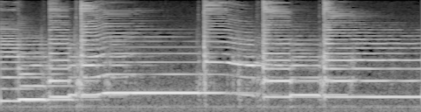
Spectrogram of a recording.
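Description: Stratocaster-style electric guitar playing a single-note lead phrase: a few quick notes with a hammer-on, then a note bent up a full step, held and released about two seconds in, and a final note left ringing.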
